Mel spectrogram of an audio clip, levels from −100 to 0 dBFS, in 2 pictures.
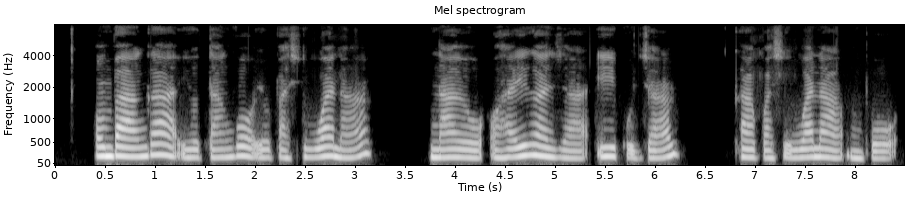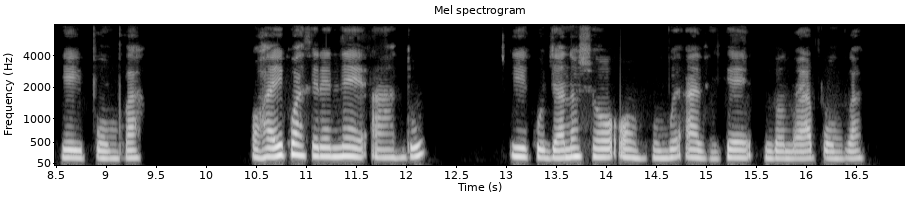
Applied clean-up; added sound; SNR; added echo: neural mask model Resemble Enhance denoiser.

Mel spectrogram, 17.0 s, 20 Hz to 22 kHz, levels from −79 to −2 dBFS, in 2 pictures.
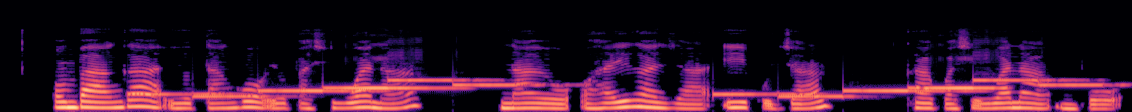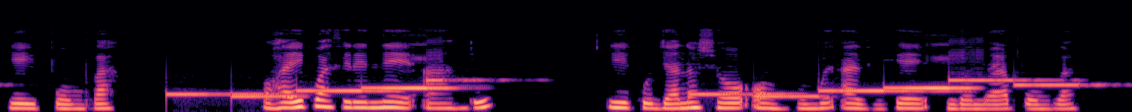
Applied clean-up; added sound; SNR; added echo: classical method Wiener filter.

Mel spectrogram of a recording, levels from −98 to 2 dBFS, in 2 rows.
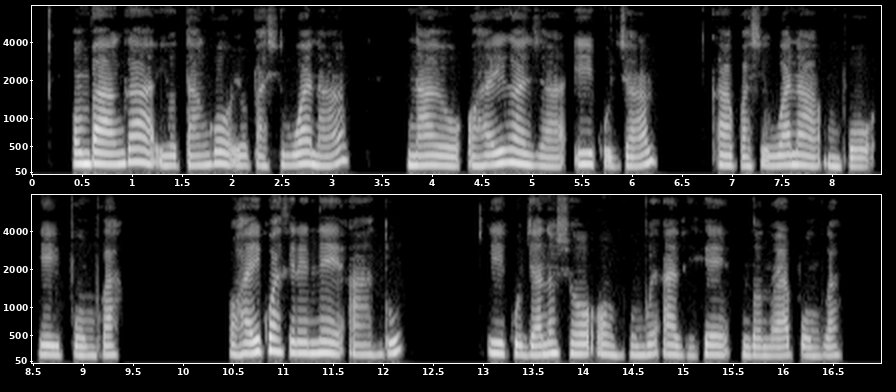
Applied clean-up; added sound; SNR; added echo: none; none; none; none.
